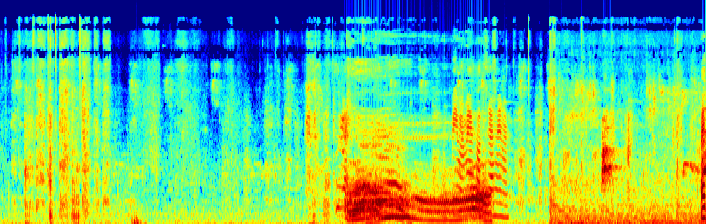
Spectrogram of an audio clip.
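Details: Siberian Huskies from Candy's home, Candy, Cookie, Bearry and Happy, out walking in cold winter wind around the neighbourhood in Ubon Ratchathani, Thailand. A wavering, drawn-out harmonic woo-woo vocalization lasts about three seconds, after quiet footsteps and rustling, then gives way to noisy outdoor sounds.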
